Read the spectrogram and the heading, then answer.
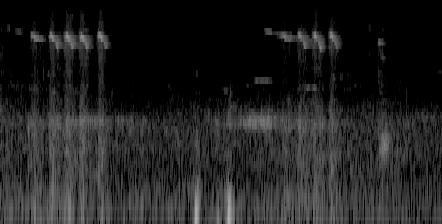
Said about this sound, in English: Definitely nearly bedtime for the animals, well, for the daytime ones, because the birds have gone a lot quieter.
